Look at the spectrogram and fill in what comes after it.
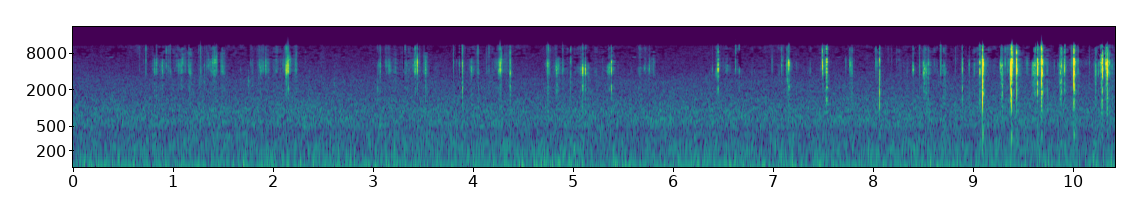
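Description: Hedgehog foraging and chewing in grass: many irregular sharp clicks and crackles, thickest and loudest about nine to ten seconds in, over a low steady rumble.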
